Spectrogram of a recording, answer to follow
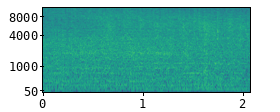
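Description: Ford Mustang convertible driving along a road: steady engine and road noise.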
